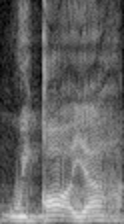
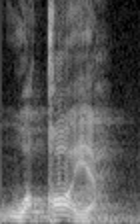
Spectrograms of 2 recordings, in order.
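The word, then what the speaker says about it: وقاية: itu berasal dari kata-kata wiqayah atau waqayah ada dua cara membacanya bisa dibaca wiqayah atau waqayah tetapi yang paling fasih di dalam tata cara membaca ini adalah waqayah waqayah adalah sesuatu yang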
